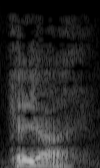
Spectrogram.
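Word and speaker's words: ki (καί): And one of them is the word and that word is K-I, and there's two ands there, both of them are pronounced in the Greek, ki, but it's the same word as even, and it's the same word as also.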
